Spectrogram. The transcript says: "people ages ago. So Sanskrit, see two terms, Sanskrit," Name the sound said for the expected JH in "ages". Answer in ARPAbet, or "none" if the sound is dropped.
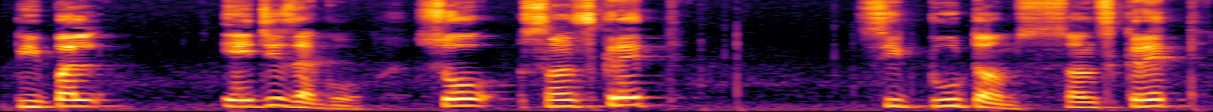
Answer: JH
